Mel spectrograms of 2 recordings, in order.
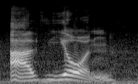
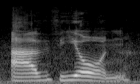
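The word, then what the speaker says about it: avión: tongue okay airplane is avion avion avion put that emphasis on that oh avion avion practice avion okay the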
